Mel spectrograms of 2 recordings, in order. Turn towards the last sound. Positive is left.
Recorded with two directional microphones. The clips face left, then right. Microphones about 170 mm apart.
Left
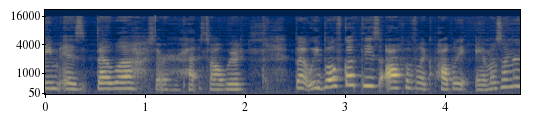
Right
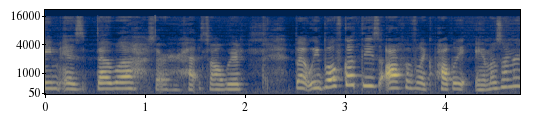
turn(degrees=0)  # may be behind; listen again after turning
